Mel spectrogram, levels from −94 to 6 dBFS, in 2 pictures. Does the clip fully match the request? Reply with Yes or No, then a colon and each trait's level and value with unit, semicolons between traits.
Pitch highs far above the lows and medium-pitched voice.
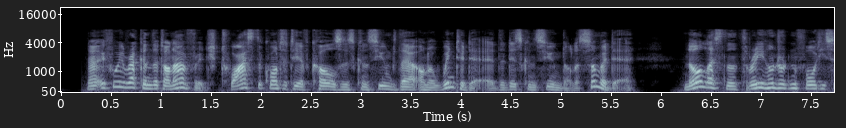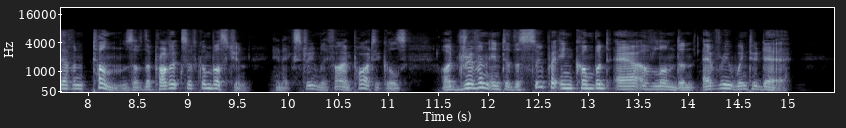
Yes: wide, 6.2 semitones; medium, 155 Hz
